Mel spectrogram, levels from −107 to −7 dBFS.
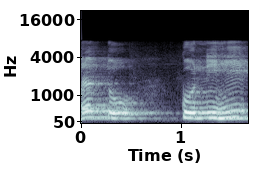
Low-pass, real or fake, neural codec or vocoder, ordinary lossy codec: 7.2 kHz; real; none; none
